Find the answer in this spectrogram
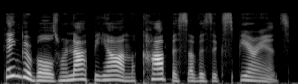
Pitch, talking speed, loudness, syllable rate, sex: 200 Hz, 200 wpm, -20 LUFS, 5.6 syllables/s, female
